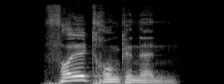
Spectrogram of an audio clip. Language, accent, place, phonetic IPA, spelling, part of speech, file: German, Germany, Berlin, [ˈfɔlˌtʁʊŋkənən], volltrunkenen, adjective, De-volltrunkenen.ogg
- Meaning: inflection of volltrunken: 1. strong genitive masculine/neuter singular 2. weak/mixed genitive/dative all-gender singular 3. strong/weak/mixed accusative masculine singular 4. strong dative plural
